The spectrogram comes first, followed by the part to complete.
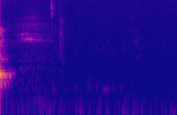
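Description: Near silence after the last word trails off.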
